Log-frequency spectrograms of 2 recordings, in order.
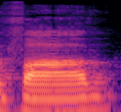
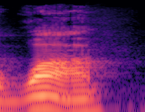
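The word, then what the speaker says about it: ו: shows clearly once again the difference between a bob a wah it's pronounced spoken of as evolved by many people who speak Hebrew today but in ancient times it was a wah and so look here I'm showing you a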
